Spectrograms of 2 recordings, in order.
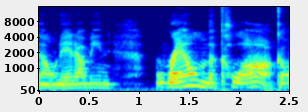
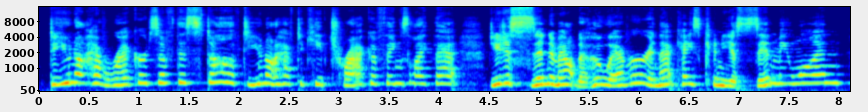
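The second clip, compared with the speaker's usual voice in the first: sarcastic rant; 7 semitones higher than usual. Retold or imitated. Ranting at the absent agent.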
